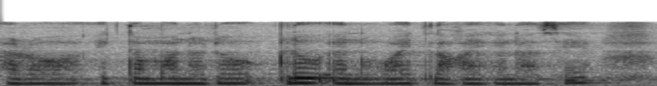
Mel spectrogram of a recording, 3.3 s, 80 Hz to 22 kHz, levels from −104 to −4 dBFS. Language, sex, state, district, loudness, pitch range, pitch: Nagamese, female, Nagaland, Dimapur, -18 LUFS, 205-215 Hz, 205 Hz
